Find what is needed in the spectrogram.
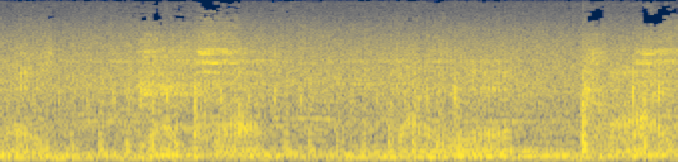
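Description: Raw black metal recording with distorted electric guitars and drums playing dense and loud, with one sharp hit near the end.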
